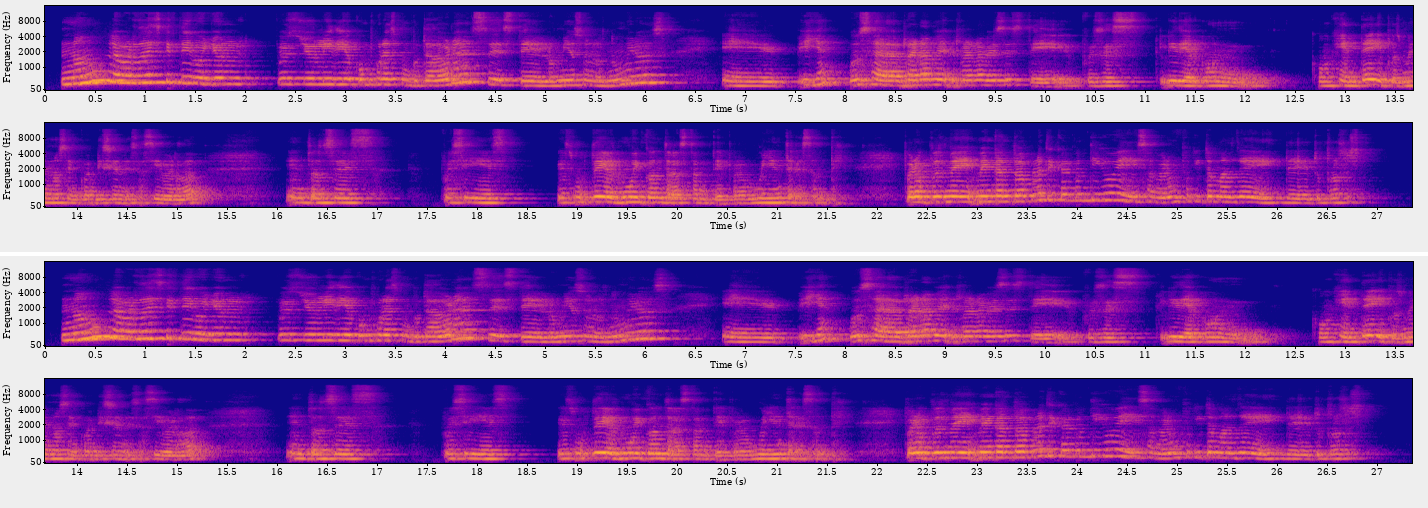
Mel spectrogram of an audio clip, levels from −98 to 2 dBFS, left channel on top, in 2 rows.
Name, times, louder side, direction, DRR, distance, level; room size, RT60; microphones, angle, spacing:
voice 1, 0.2-2.0 2.3-6.2 6.8-10.9 11.1-12.2 12.7-15.2 15.5-15.7 16.1-17.0 17.7-18.3 18.8-21.6 21.9-26.8, left 1 dB, 55° left, 2 dB, 4.7 m, -26 dB
16.0 x 8.7 x 6.5 m, 0.66 s
head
